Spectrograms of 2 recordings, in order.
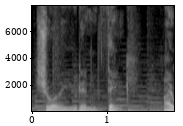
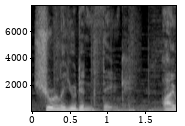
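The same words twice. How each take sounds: First: The voice is deep and menacing. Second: The voice is ordinary, not deep or menacing. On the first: The speaker calls it right. "it has to be something deep, right? Something deep and like just menacing" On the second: The speaker calls it wrong. "that is the lamest bat that's the lamest Apocalypse voice ever"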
